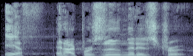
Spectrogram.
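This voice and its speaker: A man's voice: a little high, animated, moderate pace, breathy edge. A man preaching a sermon in a conversational manner, putting rhetorical questions to his congregation. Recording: reverberant hall sound.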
